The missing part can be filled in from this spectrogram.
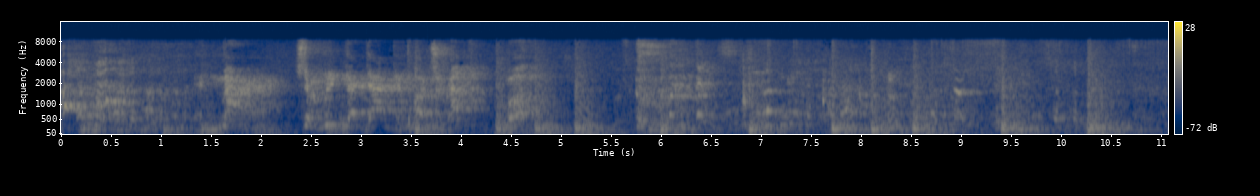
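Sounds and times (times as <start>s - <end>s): battle drum beating: 0.0s - 10.7s.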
